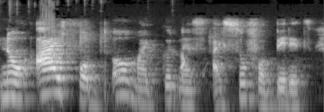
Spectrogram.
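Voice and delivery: ordinary delivery

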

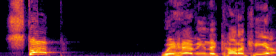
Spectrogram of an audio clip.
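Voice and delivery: high, very loud shout over a noisy room; big commanding holler; retold yell. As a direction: yell it out to silence the whole room. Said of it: "yelled out".

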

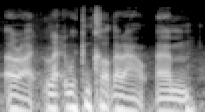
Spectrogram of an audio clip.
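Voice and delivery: ordinary talk, nothing marked

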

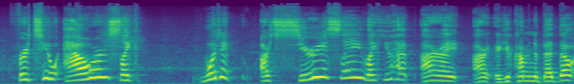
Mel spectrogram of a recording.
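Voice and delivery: very high, slow exasperated disbelief; incredulous nagging. Retold or imitated. Ex scolds about late bedtime.

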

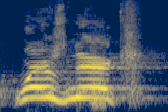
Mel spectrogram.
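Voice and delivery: loud high sing-song call across the house. Retold or imitated. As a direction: yell it like a parent hunting for a toddler. Parents calling for missing toddler.

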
